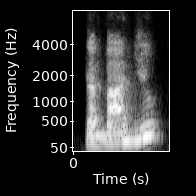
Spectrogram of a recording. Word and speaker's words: trabalho: En ese caso, la LH se pronuncia como una, como una G, trabalho, trabalho, que es para decir yo trabajo nuevamente.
